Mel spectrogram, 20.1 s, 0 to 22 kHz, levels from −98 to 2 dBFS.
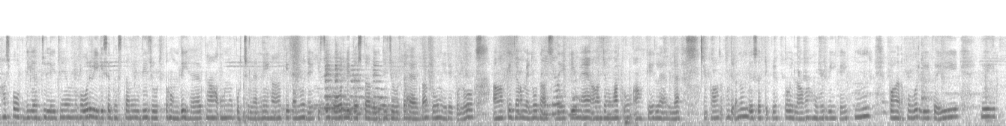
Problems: constant background noise, continuous background conversations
